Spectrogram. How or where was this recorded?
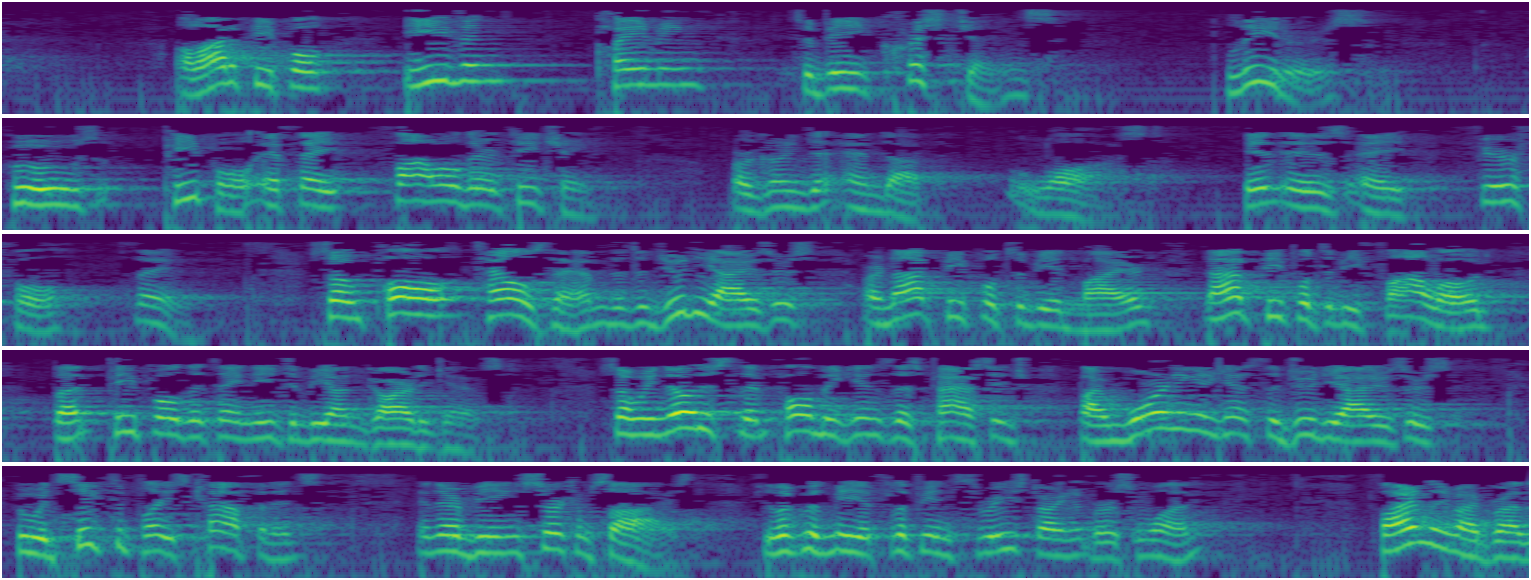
large echoing room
